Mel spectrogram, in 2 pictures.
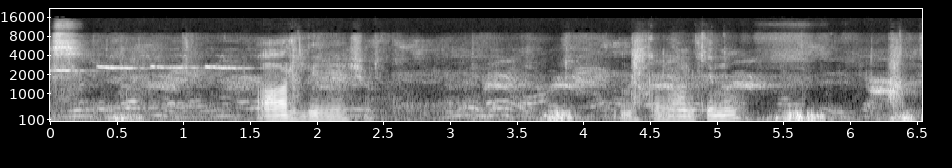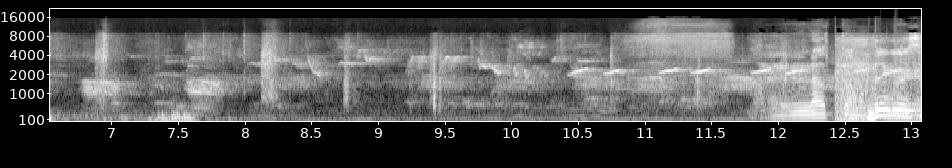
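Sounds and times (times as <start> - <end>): bird cawing: 0.0 - 8.5, 9.2 - 12.4
short bird chirps: 10.6 - 12.2.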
